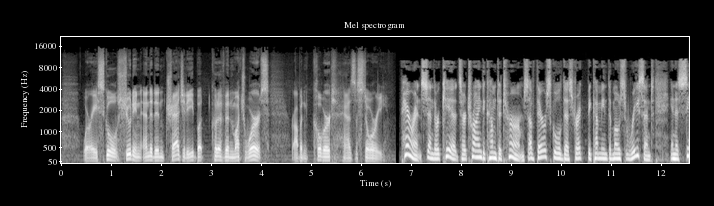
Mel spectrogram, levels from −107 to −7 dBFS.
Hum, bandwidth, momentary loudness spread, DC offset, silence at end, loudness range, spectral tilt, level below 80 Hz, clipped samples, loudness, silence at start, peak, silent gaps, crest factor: none; 13 kHz; 9 LU; under 0.1%; 0 s; 4 LU; -5.5 dB/octave; -48 dBFS; under 0.1%; -16 LUFS; 0.45 s; -4 dBFS; none; 12 dB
